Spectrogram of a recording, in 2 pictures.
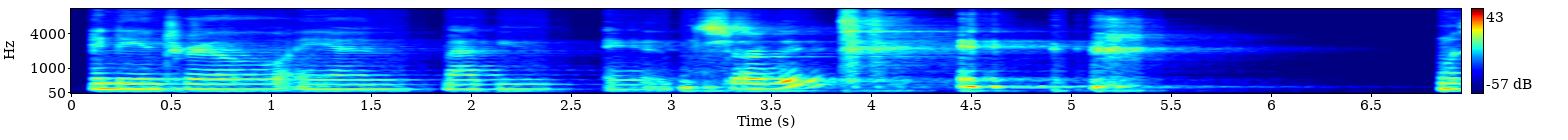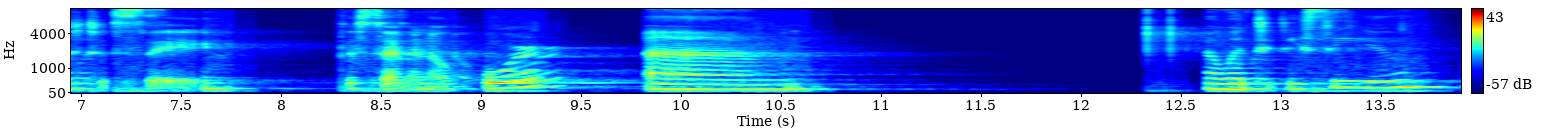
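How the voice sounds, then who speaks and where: A woman in her twenties from California, co-hosting a podcast, talking frankly and casually with slang and frequent laughs. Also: medium pitch. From Oakland, California. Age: 20s. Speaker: podcast co-host. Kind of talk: casual chat. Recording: echoey room with long reverb.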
